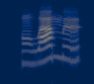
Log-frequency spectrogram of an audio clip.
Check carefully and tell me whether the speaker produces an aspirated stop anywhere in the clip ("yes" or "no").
no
